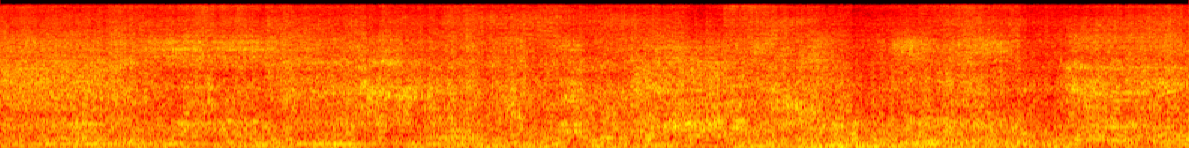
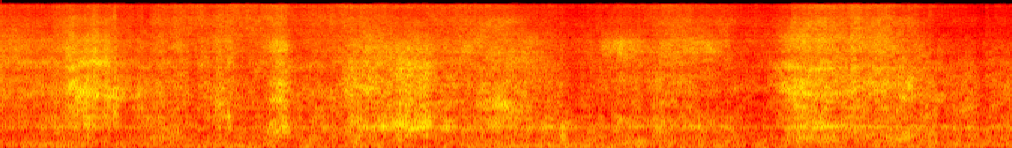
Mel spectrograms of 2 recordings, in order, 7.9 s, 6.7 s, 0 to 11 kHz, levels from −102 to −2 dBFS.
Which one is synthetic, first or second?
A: second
